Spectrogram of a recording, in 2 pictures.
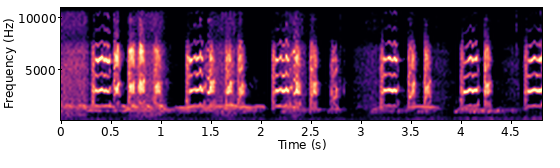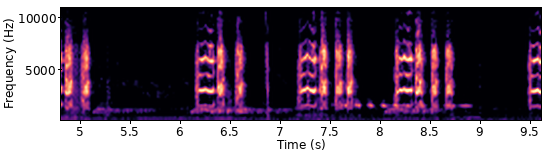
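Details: Young sooty-headed bulbul, recorded as a lure for catching birds, calling steadily: harsh, raspy, buzzy bursts in quick clusters of two to four, separated by short gaps, over a faint, lower, wavering whistle.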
